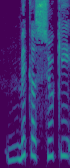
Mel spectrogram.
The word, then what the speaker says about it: Miccosukee: Miccosukee Indian village.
